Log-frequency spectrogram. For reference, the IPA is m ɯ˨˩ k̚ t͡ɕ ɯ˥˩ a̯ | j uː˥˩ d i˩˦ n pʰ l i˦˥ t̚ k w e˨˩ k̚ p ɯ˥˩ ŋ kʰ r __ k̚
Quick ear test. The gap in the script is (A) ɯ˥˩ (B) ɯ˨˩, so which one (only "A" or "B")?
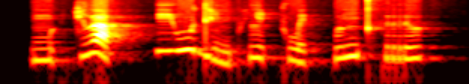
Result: A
